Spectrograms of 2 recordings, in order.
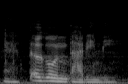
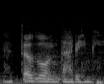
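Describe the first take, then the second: No difference in how they are said.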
